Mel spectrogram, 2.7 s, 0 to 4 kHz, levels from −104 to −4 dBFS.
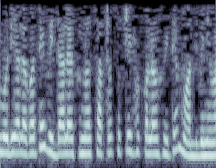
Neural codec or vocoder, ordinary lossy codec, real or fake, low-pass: none; none; real; 3.6 kHz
